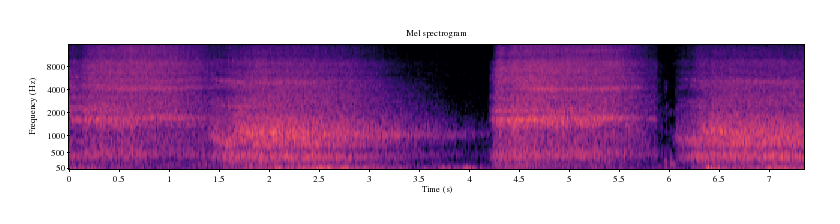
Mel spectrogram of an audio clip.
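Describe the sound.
Deep, forceful breathing during a guided breathing exercise, filling belly and chest, comes as a few long, loud airy breaths separated by brief pauses, with no talking.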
